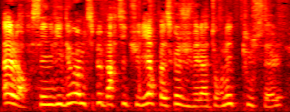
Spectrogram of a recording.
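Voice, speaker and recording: A man's voice: high-pitched, fast talker, over music. A man from France with a French accent, explaining a how-to in a hesitant vlog style with many fillers. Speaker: vlogger.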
